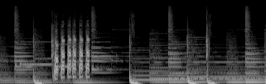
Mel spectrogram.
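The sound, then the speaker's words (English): A frog's electronic croak call: a buzzy, harmonic tone breaking into a quick rippling burst of pulses, then repeated warbling croaks with falling sweeps, loud with no talking. “His call sounds like a rippling electronic croak.”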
